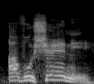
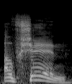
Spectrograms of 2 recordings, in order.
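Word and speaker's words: avuxeni: the same tribe, is avusheni, spelled A-V-U-X-E-N-I. So the X's are pronounced as sh. So avshen means good morning.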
